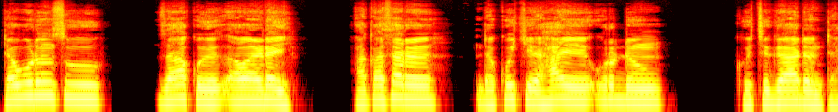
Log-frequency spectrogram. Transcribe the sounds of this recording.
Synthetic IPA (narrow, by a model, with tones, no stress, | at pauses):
ta˦wʊ˦ɽɪ˦nsu˨ | zaː˦kʷu˨ji˦sʼɐ˦wɐ˦rɽa˦j | ʔa˨kʼɐ˦s̬ɐ˦r | da˨kʷʊ˦kʲeː˨ɦa˦jeː˦ʔʊ˦rdʊ˨ŋ | kʷu˨t͡ʃi˦ɡaː˦dɔ˨nta˨ʔ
